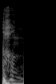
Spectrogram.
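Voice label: "teng5", Chinese; 暄腾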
